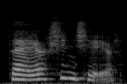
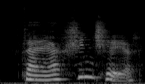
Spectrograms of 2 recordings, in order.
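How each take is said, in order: Both takes have the same delivery.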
